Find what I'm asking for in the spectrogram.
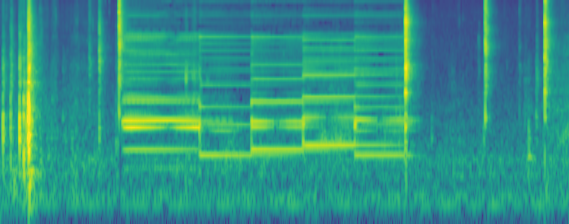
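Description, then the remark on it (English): A creepy-sounding clock plays a slow tune of five sustained, buzzy notes stepping up and down in pitch, framed by sharp mechanical clicks before and after. No one speaks. “Ooh, creepy sounding clock.”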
